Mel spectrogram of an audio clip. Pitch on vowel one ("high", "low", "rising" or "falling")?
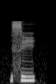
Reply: high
